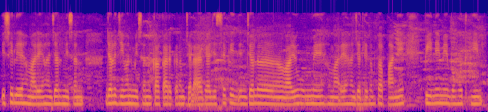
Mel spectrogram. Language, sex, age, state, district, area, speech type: Hindi, female, 30-45, Uttar Pradesh, Varanasi, rural, spontaneous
